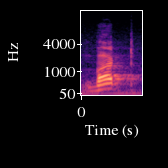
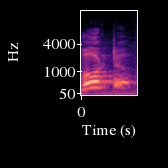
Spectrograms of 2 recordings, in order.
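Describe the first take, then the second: First: The vowel is open, as in 'cup'. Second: The vowel is rounded, as in 'foot'. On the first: The speaker calls it right. "B यू T बट" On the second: The speaker calls it wrong. "अब हो जाएगा बुट"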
